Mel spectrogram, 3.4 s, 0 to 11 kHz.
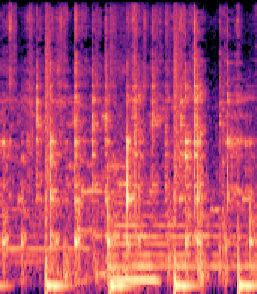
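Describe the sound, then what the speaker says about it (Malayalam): A cinnamon piece, two cardamom pods, three cloves and a bay leaf are stirred in a pressure cooker for butter rice, with repeated close metallic scrapes and clinks of a spoon against the pot and faint sizzling underneath. "ഒരു കഷ്ണം പട്ട, പിന്നെ 2 ഏലക്കായി, 3 ഗ്രാമ്പു, ഒരു ബേ ലീഫ്, ഇതൊക്കെ ചേർത്തിട്ട് നന്നായിട്ടൊന്ന് വഴറ്റി കൊടുക്കാം."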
